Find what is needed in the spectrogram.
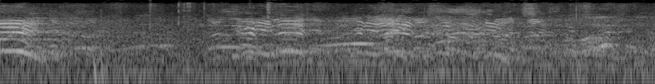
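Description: Voices calling and shouting at a football match, heard from the touchline, with a loud shout right at the start and further calls through the middle over a general hubbub.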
